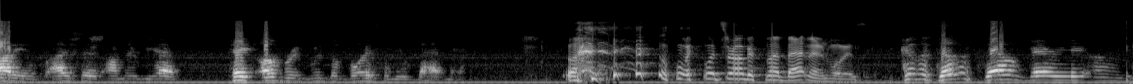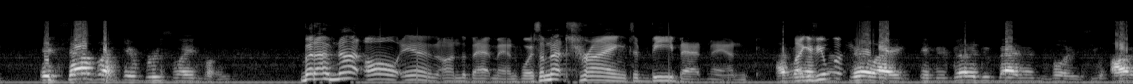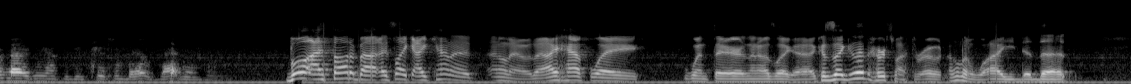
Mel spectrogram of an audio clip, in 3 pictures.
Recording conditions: poor sound quality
